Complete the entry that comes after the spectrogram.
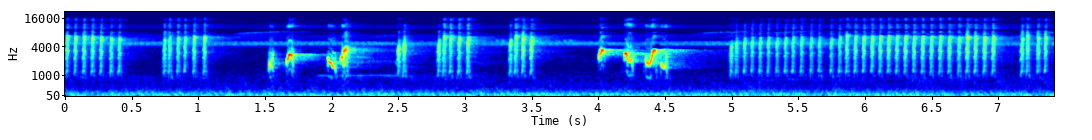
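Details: Red-whiskered bulbul in a decoy trapping session with a caged lure bird: two bursts of lively whistled notes, sliding and chirpy, separated by a pause, amid persistent rattling insect pulses and a constant high ringing tone.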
